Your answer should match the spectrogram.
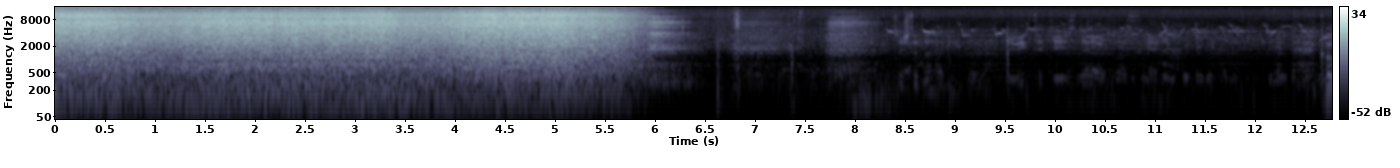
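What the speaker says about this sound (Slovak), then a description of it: "Vstúpame do vodopádu." Loud, broad roar of a mountain waterfall on a hike in the Roháče range fills the first half, then drops away abruptly to quieter sounds with people talking.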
